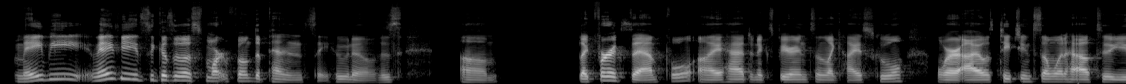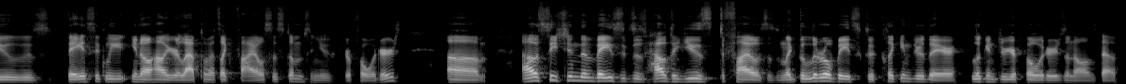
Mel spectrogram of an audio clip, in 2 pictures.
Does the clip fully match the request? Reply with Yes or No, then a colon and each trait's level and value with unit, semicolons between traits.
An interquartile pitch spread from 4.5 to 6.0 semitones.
Yes: average, 4.9 semitones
